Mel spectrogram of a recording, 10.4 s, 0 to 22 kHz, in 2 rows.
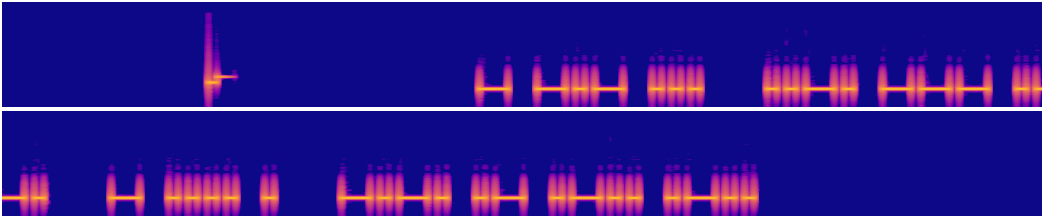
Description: Morse code, heard as a keyed tone, about 25 wpm, 700 Hz. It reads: TKS FOR THE CALL
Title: Common QSO Phrases 25wpm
